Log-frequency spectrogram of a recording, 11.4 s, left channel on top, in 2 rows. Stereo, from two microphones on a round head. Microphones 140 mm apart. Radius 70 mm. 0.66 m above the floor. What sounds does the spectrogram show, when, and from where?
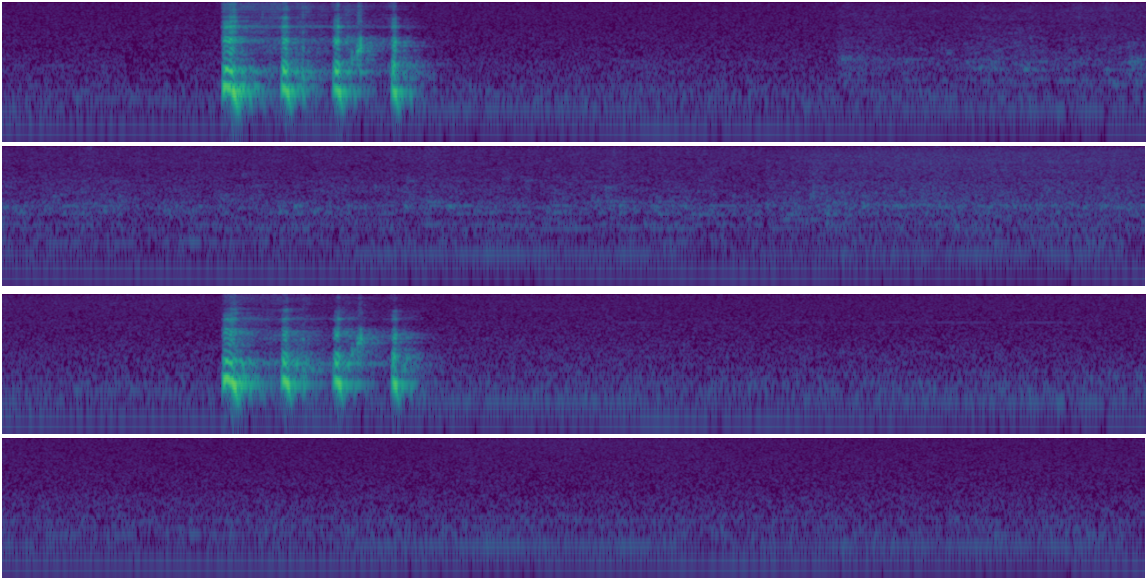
1.1 s a giggle: 75° left (ahead or behind), 1.0 m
